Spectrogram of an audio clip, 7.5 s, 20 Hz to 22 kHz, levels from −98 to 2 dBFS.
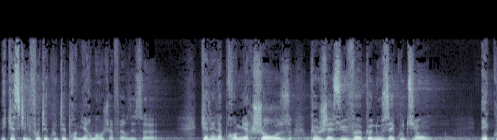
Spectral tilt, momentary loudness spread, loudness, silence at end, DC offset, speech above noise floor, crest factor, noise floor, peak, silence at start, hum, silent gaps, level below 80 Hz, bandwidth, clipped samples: -4.5 dB/octave; 12 LU; -20 LUFS; 0 s; under 0.1%; 24 dB; 18 dB; -43 dBFS; -2 dBFS; 0 s; none; none; -58 dBFS; 16 kHz; under 0.1%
